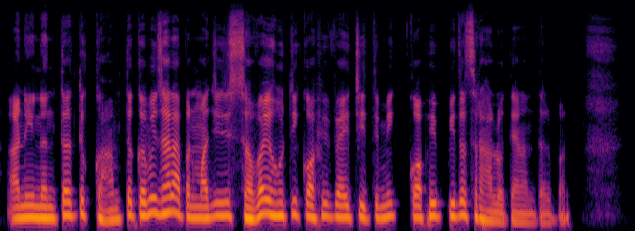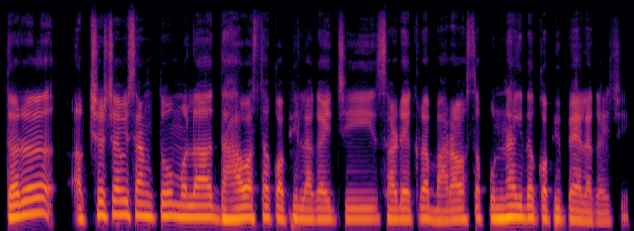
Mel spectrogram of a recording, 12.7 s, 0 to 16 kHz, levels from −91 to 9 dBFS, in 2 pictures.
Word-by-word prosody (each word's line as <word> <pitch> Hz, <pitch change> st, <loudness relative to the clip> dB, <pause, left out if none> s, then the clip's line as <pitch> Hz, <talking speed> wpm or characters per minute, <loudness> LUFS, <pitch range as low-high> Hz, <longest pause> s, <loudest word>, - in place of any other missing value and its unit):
आणि 145 Hz, +2 st, +3 dB
नंतर 140 Hz, +4 st, +3 dB
ते -, -, +1 dB
काम 120 Hz, -3 st, -1 dB
तर -, -, +2 dB
कमी 185 Hz, +4 st, +3 dB
झाला, 205 Hz, +2 st, +2 dB
पण 150 Hz, -3 st, -2 dB
माझी 140 Hz, +4 st, 0 dB
जी 170 Hz, -, 0 dB
सवय 150 Hz, +5 st, +3 dB
होती 170 Hz, +1 st, +1 dB
कॉफी 155 Hz, +1 st, 0 dB
प्यायची, 145 Hz, -2 st, -1 dB
तर 140 Hz, -, -3 dB
मी 155 Hz, +4 st, -1 dB, 0.2 s
कॉफी 150 Hz, +3 st, +1 dB
पीतच 165 Hz, -2 st, -1 dB
राहिलो 110 Hz, -5 st, -2 dB
त्यानंतर 95 Hz, -3 st, -9 dB
पण. -, -, -12 dB, 0.8 s
तर 155 Hz, +3 st, +6 dB, 0.2 s
अ, -, -, 0 dB, 0.3 s
अक्षरशः 175 Hz, +7 st, 0 dB
मी 180 Hz, -, +1 dB
सांगतो 160 Hz, -1 st, 0 dB
मला 150 Hz, -1 st, +2 dB
10:00 130 Hz, 0 st, +4 dB
वाजता 145 Hz, 0 st, +1 dB
कॉफी 130 Hz, 0 st, -1 dB
लागायची, 125 Hz, 0 st, -3 dB
11:30-12:00 125 Hz, -2 st, -2 dB
वाजता 125 Hz, +2 st, -4 dB
पुन्हा 135 Hz, +2 st, +6 dB
एकदा 145 Hz, -1 st, +2 dB
कॉफी 130 Hz, -1 st, -2 dB
प्यायला 115 Hz, -3 st, -1 dB
लागायची. 105 Hz, +2 st, -10 dB
140 Hz, 180 wpm, -23 LUFS, 125-160 Hz, 0.8 s, तर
